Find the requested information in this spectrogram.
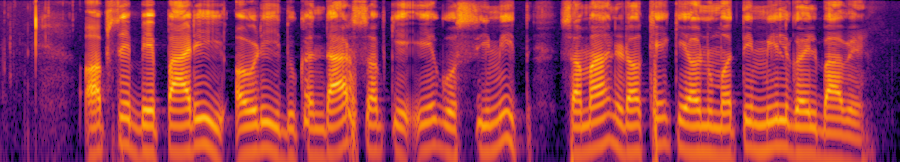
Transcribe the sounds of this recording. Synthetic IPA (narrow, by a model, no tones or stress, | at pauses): əbsebepaɾiəʋɽid̪ukənd̪aɾsəbʱkeʔeɡosimit̪ | səmanɾəkʰekeənumət̪imilɡəɪlbaːʋe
